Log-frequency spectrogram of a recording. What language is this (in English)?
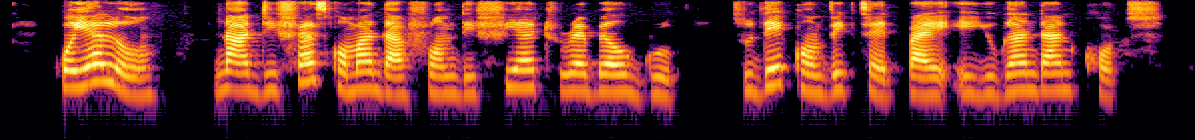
Nigerian Pidgin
